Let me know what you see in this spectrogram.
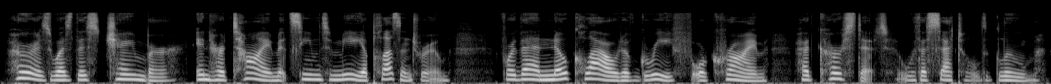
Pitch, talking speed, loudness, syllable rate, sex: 210 Hz, 165 wpm, -18 LUFS, 3.8 syllables/s, female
